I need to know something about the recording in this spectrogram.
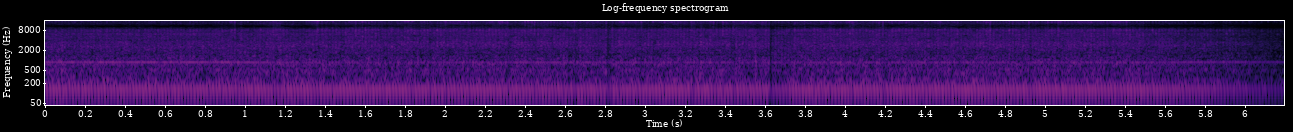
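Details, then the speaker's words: Miller Bobcat 225G welder/generator engine after replacing a split fuel pickup tube in the tank that caused a crank-no-start: steady, even engine drone with no knocks or misses; the engine runs properly again. "engine is running and yeah welder is functional again"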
